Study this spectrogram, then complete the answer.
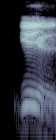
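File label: "gil", Malay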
